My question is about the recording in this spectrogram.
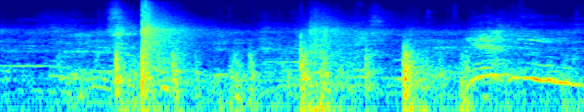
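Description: Boxing gloves striking handheld focus mitts in pad work: about five sharp slaps spread unevenly, the loudest about a second in.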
